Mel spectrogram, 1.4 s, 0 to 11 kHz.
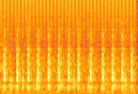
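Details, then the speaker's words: Upper-extremity needle EMG teaching demonstration with the wrist bending and the needle placed deeper. Rapid, repeating crackly pops at about 9 per second are a polyphasic motor unit potential, one among several normal units and not abnormal by itself. "let's play this course the bass line so that's a polyphase motor unit again one out of all these a lot of them is not abnormal"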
